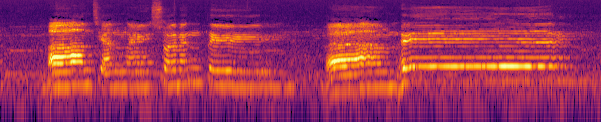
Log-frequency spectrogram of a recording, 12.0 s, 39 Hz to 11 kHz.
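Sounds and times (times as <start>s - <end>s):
man singing a long high note: 1.0s - 5.9s, 6.5s - 11.7s.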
